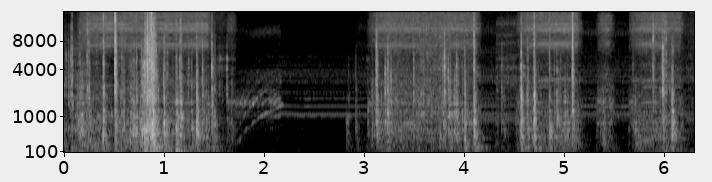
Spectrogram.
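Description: Mechanical whirring with rapid clicking. It drops away for about a second, two seconds in, where a short rising whine sounds, then starts up again.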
